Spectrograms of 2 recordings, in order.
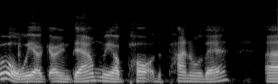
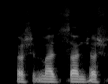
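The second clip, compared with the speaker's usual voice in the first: plain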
